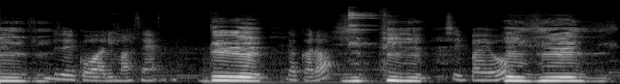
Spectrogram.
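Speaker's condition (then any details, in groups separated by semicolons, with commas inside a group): Cerebral palsy; severe; severe disability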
